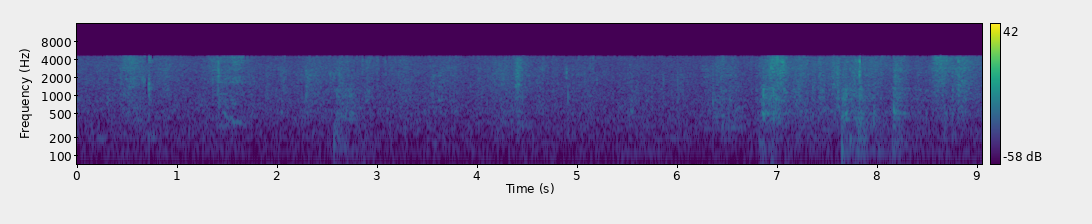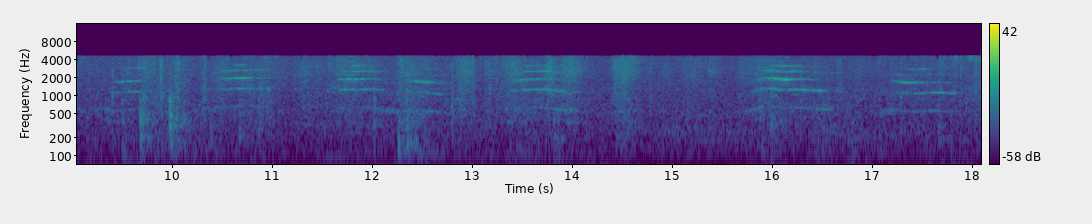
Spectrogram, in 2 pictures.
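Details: Domestic cats offered for sale, recorded indoors in a small room: several short rising-and-falling mews with clear harmonics cluster in the second half, over scattered thumps, rustling and faint voices.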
